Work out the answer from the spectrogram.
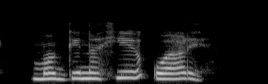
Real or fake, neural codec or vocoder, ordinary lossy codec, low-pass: real; none; Opus, 32 kbps; 7.2 kHz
